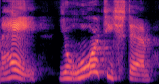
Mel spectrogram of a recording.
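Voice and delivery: ordinary talk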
